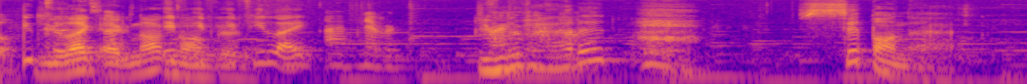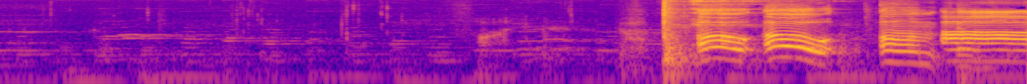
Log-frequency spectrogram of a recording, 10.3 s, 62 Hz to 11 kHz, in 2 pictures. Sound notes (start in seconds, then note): 3.1 gasps; 8.5 bells jingling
